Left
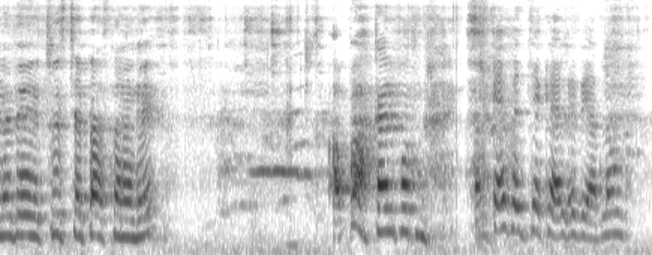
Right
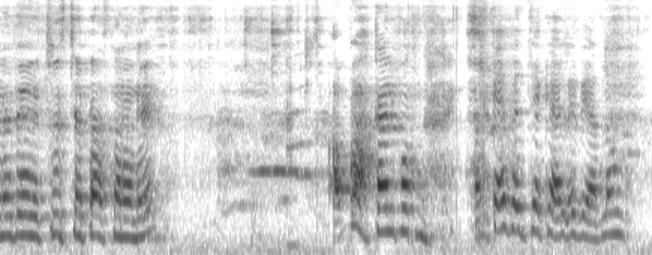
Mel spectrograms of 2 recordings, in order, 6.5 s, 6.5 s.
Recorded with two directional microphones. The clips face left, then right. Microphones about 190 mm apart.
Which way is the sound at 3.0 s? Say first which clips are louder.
Even; 5° right (ahead or behind).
